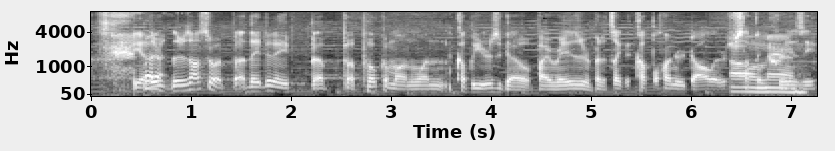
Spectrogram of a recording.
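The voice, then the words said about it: Voice sounds terrible, unwell. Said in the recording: “You sound terrible.”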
